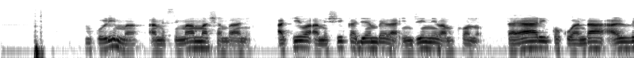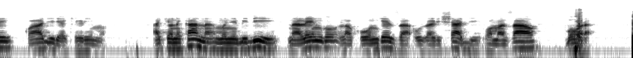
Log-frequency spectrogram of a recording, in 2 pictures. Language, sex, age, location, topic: Swahili, male, 25-35, Dar es Salaam, agriculture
